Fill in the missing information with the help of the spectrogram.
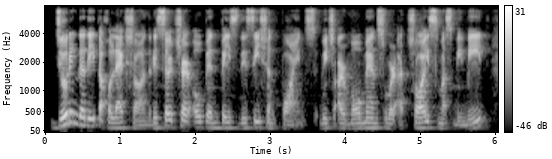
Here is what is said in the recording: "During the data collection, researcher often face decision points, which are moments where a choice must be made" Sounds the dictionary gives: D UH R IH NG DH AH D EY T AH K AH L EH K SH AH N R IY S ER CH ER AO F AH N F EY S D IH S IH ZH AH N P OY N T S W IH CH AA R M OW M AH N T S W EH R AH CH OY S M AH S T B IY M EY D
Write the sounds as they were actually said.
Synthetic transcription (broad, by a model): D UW R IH NG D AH D EY T AH K AH L EH K SH AH N R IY S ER CH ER AO P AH N P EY S D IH S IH SH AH N P OY N T S W IH CH AA R M OW M AH N T S W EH R AH CH OY S M AH S T B IY M EY D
